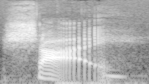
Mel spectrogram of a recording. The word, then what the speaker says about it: Chi: Shy. Oh, Chai? Chicago? Shy? I Oh, call I her thought Shy. Like Chi-Town, Chicago. I thought it was Have you been Chi. calling her Chi like the hair product?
